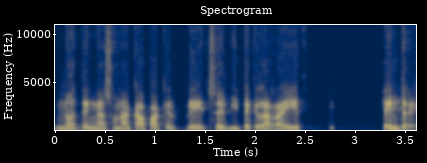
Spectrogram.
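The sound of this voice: The man's tone is bright and sharp, yet clear and smooth, with monotone, flat intonation. His voice sounds dry and close, without any echo.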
